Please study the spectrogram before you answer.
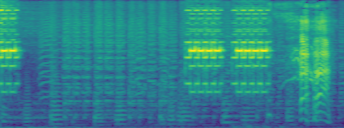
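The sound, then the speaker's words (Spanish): A telephone rings in a radio studio, giving two loud, bright, warbling electronic bursts in quick succession, with quieter tonal sounds before them and a short voice right after. “Caray, estamos teniendo ahorita llamadas. Ahí está sonando el teléfono.”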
